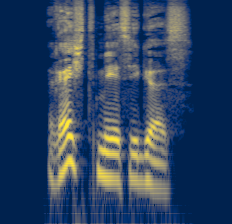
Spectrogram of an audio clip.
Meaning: strong/mixed nominative/accusative neuter singular of rechtmäßig
- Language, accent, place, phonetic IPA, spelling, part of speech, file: German, Germany, Berlin, [ˈʁɛçtˌmɛːsɪɡəs], rechtmäßiges, adjective, De-rechtmäßiges.ogg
